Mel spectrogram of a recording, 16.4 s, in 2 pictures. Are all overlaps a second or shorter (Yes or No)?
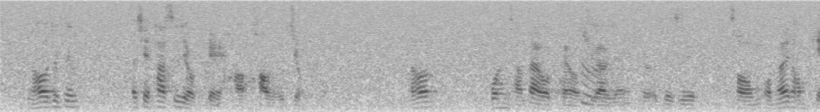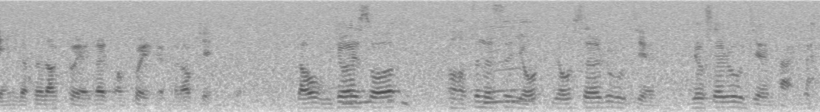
Yes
